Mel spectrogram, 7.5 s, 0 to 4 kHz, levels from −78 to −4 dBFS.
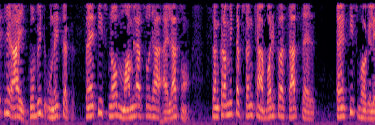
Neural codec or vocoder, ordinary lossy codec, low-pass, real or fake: none; none; 3.6 kHz; real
